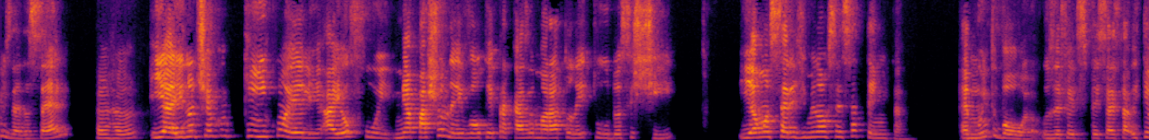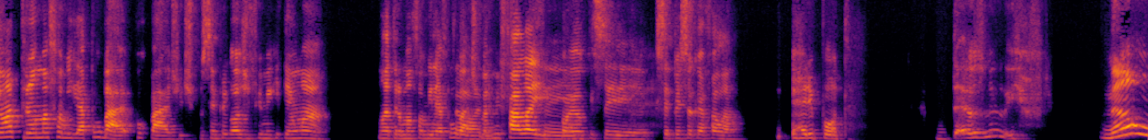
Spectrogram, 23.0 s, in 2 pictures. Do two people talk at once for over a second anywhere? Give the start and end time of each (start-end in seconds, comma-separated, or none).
15.7-17.4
